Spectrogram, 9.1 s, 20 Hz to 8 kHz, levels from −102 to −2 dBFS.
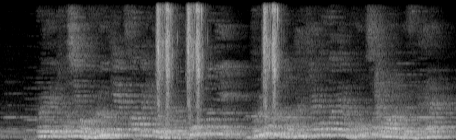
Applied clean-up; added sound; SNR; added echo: none; Rattle (instrument); 1 dB; reverberation time 2.0 s.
